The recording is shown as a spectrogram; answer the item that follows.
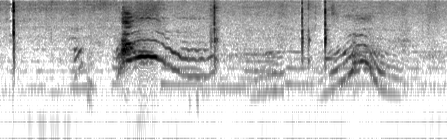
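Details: Young puppies, whose eyes have just opened and who have just started barking, give thin, high yelping barks that rise and fall, with a person talking nearby.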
